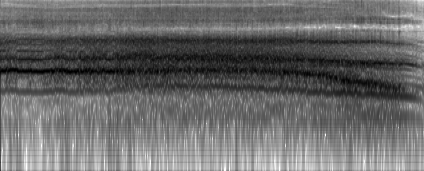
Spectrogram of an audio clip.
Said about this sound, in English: Given the fact that you had played a show on Friday and Saturday, is there going to be less screaming in this episode? Fuck no!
